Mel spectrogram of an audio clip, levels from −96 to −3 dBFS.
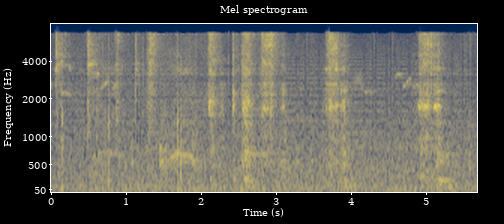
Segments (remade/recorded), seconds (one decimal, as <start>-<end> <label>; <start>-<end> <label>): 0.0-3.1 remade; 3.1-4.8 recorded; 4.8-5.7 remade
